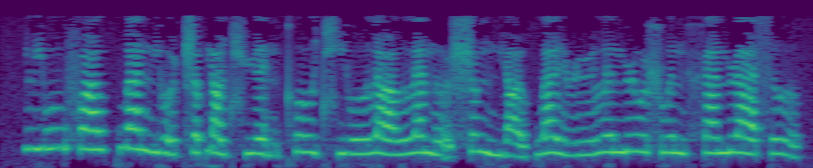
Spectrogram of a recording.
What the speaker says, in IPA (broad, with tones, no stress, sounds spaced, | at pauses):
l j o˥ ʊ̯ f ɑ˥ ʊ̯ k w a˥˩ n j o̰˨˩ ʊ̯ ʈ͡ʂ ä˦ p j ɑ˩ ʊ̯ t͡ɕʰ ɥ ɛ̰˨˩ n kʰ o˥˩ ʊ̯ t͡ɕʰ j o˧˥ ʊ̯ l ɑ˧˥ ʊ̯ l a˥˩ n ɤ̰˨˩ ʂ ɤ˥˩ ŋ m j ɑ̰˨˩ ʊ̯ p w a˥˩ ɪ̯ ɻ ɻ̩˧˥ l ə˥ n ɻ u˥˧ ʂ w ə˥˩ n x a˥ n ɻ ä˥˧ s ɤ˥˩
